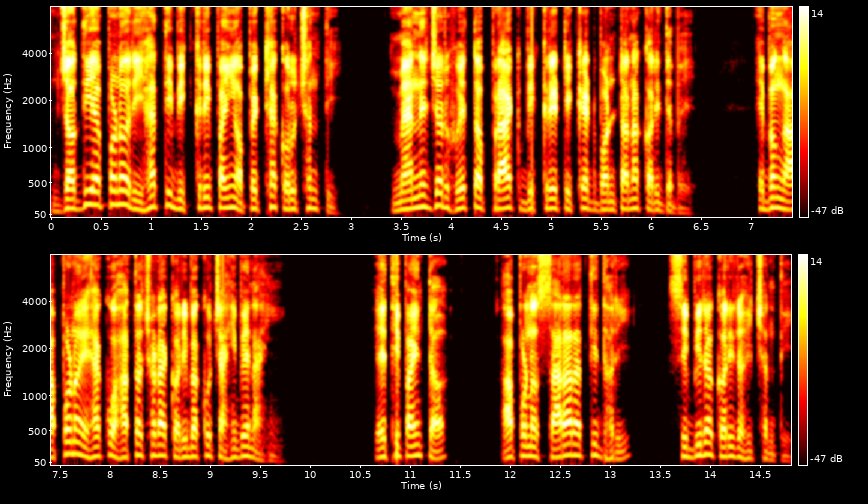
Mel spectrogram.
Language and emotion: Odia, neutral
